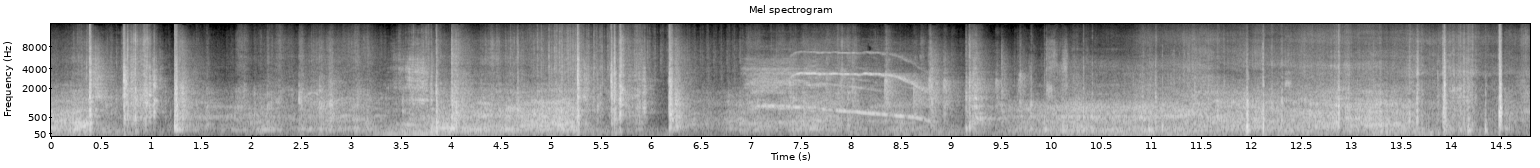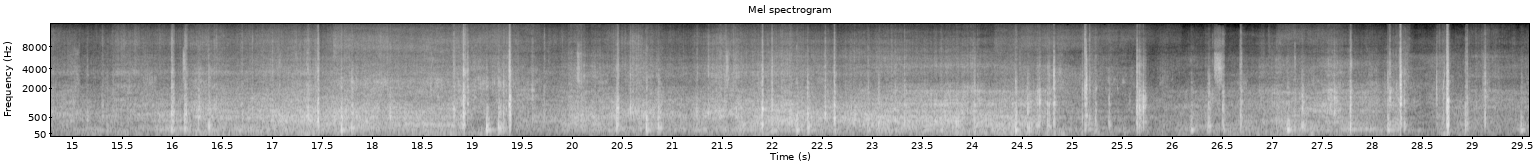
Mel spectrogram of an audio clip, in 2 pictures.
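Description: Skateboard wheels rolling on concrete, broken by many sharp clacks of tail pops and landings and scraping grinds on ledges. About seven seconds in a short falling yell rises above the rolling.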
